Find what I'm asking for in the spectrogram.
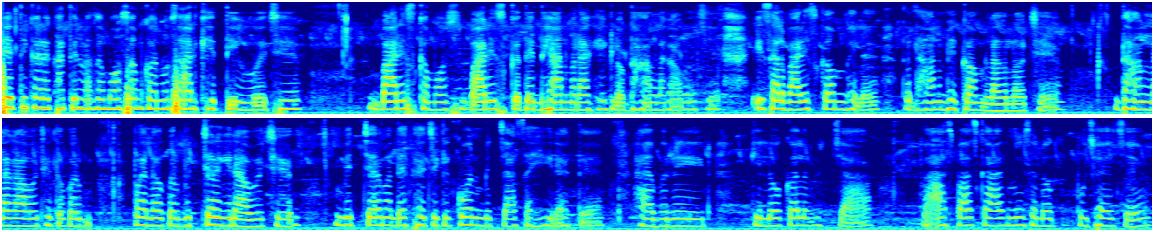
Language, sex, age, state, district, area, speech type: Maithili, female, 18-30, Bihar, Purnia, rural, spontaneous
